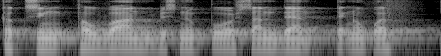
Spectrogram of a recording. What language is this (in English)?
Manipuri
